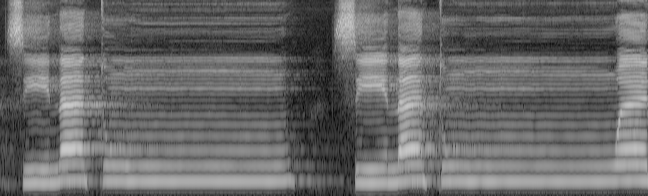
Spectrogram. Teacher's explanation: sinatu nah ini wau e w eh tanya barisnya dommah tanwin domah tanwin kalau ketemu wau maka masukin langsung ke wau Jadi bukan tun lagi tapi tu Sambil nahan masuk ke wau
